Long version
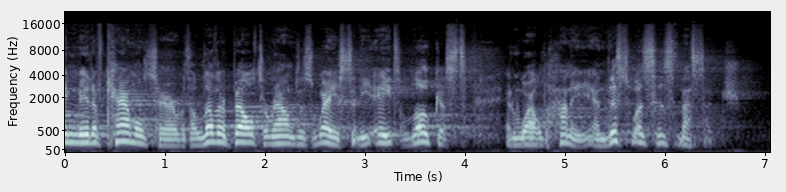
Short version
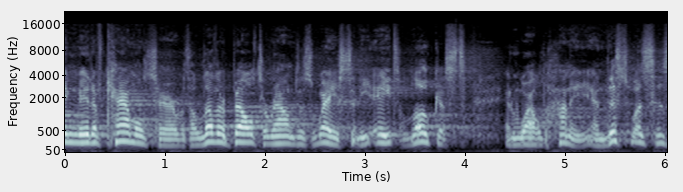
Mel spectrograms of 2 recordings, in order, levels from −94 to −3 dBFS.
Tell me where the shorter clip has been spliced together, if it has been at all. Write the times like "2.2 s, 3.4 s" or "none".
none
